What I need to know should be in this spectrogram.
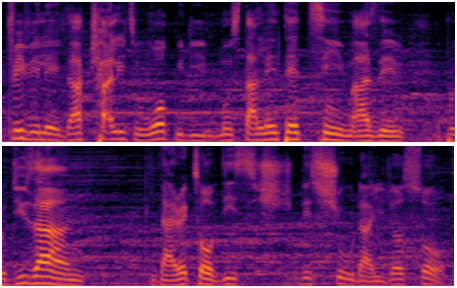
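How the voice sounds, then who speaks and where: Music runs behind a man with a Nigerian accent and a middling pitch. He gives interview remarks as a show's director, in deliberate, emphatic phrases. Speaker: producer and director.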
